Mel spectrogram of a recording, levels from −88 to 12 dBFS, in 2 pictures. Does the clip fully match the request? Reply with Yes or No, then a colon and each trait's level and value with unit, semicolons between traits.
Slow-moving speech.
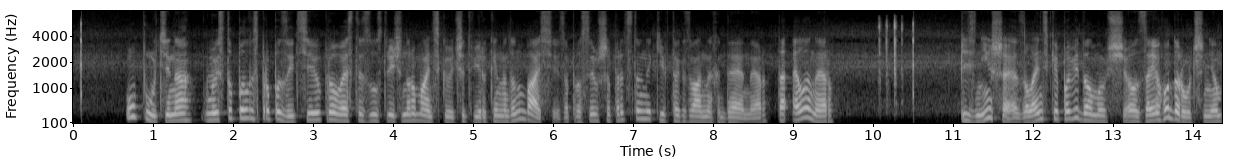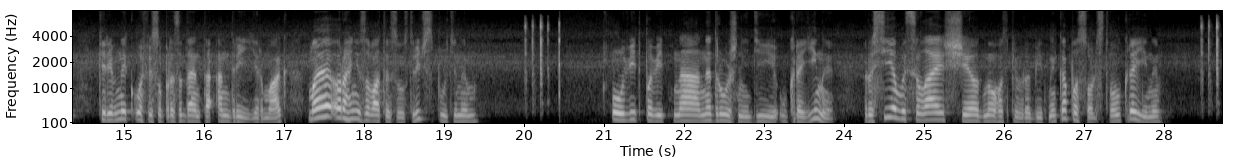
Yes: slow, 100 wpm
